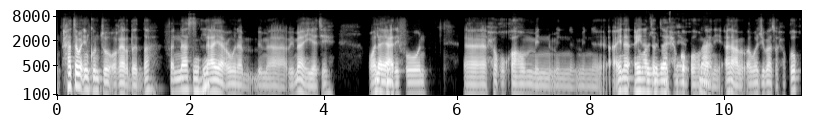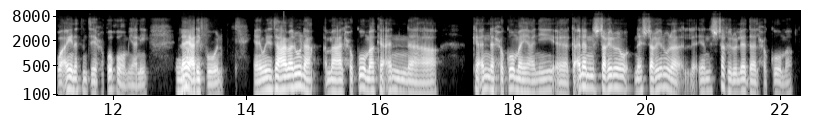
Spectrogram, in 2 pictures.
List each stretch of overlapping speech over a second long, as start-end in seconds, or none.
8.6-9.8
